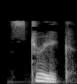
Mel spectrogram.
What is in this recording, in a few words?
"Streak", English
